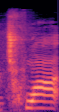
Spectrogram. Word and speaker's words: Troyes: troyes or trois as it's more accurately called but i always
